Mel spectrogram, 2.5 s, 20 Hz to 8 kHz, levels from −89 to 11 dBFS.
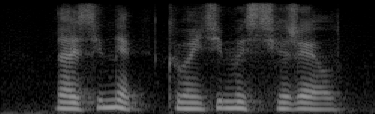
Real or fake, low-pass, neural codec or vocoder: fake; 7.2 kHz; codec, 16 kHz, 0.8 kbps, ZipCodec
